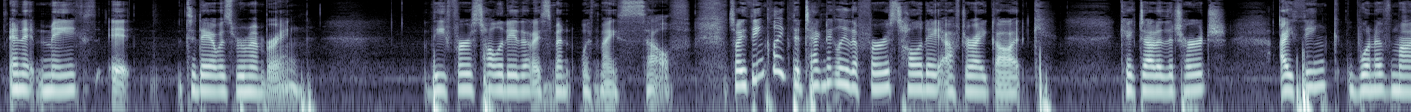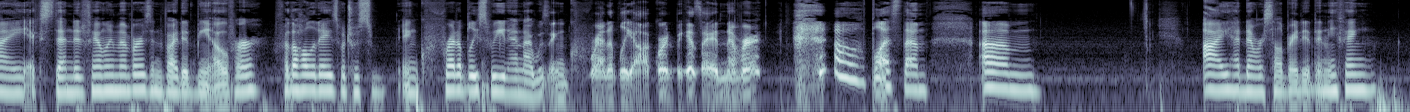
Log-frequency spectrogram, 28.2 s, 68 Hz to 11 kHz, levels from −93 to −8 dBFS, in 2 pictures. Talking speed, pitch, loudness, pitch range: 145 wpm, 185 Hz, -23 LUFS, 170-195 Hz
